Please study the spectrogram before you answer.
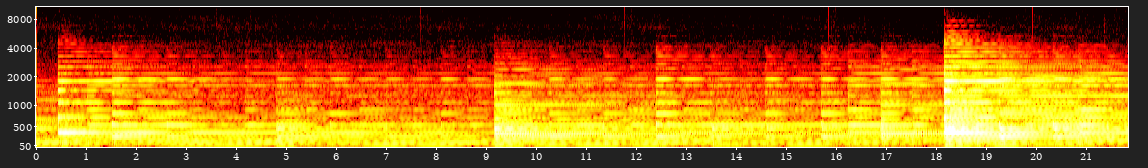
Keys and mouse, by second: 0.1 Tab, 2.5 Tab, 3.3 g, 3.7 x, 5.8 shift+click, 7.1 shift+click, 8.0 g, 8.3 x, 10.6 shift+click, 14.4 click, 15.6 Tab, 16.1 Left, 16.4 Left, 16.5 Left, 17.4 BackSpace, 17.8 k, 19.2 h.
